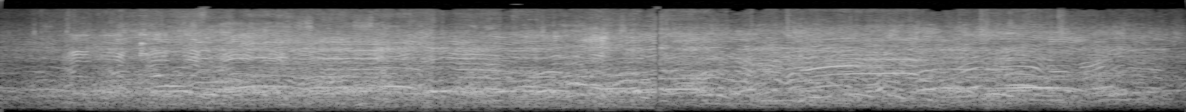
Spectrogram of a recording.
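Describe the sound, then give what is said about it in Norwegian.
A large crowd of angry demonstrators moving toward the Swedish embassy in Baghdad, Iraq, as armed security forces in helmets and with shields struggle to stop them; dense overlapping voices and shouts form a steady, loud roar with shuffling movement, sustained throughout without pause. “Dette er lyden av en stor folkemengde som er i bevegelse i retning Sveriges ambassade i Bagdad i Irak.”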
